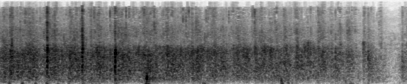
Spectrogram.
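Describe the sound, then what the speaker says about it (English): Sustained applause from a conference audience follows a panel discussion, a dense wash of clapping with a few sharper claps standing out, fading slightly at the end. "Please give a round of applause for this very impressive panel."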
